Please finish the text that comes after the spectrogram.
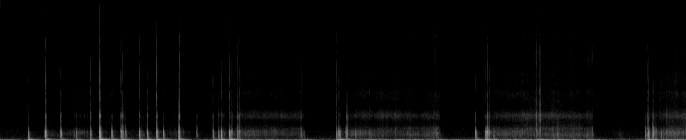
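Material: Plastic.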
